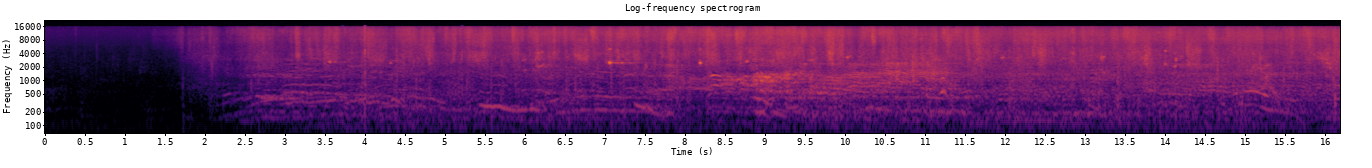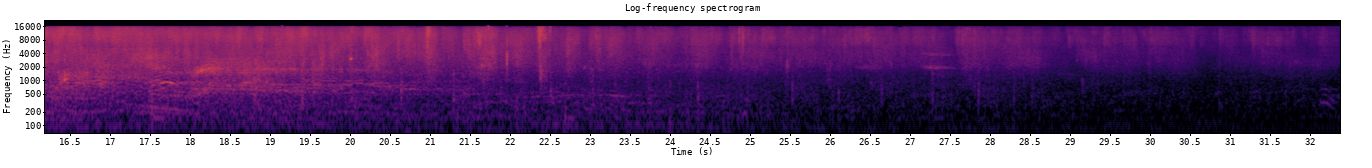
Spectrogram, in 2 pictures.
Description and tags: Zombie Shuffle INT
Crowd shuffles past recorder - concrete floor - foot shuffles - groans.
Recorded at Melbourne Docklands Studios
4CH Surround Zoom H2N
Mark Edwards
Greenside Productions
Shuffle, groan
